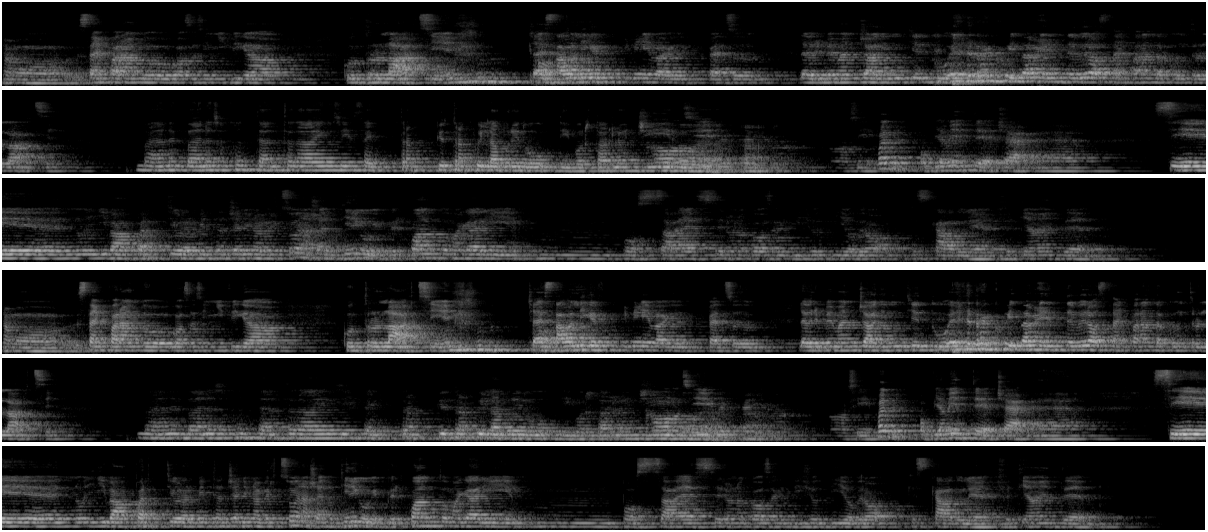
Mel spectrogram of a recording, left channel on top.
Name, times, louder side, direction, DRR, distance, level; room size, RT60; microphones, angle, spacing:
voice 1, 0.0-3.0 3.4-7.6 8.0-12.6 18.5-19.9 20.3-22.8 23.7-35.1, right 2 dB, 65° right, 2 dB, 0.4 m, -31 dB
voice 2, 13.4-19.7, left 1 dB, 50° left, 3 dB, 0.4 m, -31 dB
2.4 x 2.1 x 2.7 m, 1.2 s
head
